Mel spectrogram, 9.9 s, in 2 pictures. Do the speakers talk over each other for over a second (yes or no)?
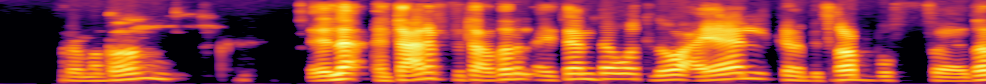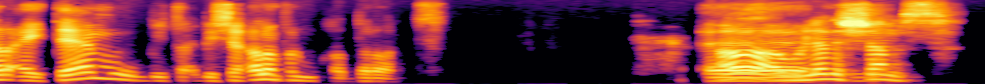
no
